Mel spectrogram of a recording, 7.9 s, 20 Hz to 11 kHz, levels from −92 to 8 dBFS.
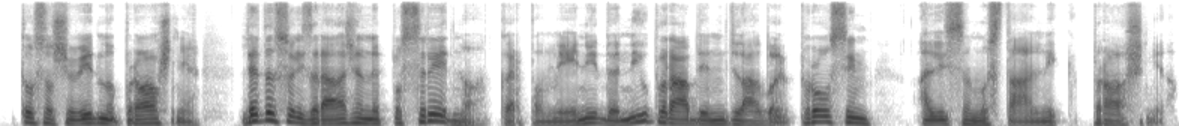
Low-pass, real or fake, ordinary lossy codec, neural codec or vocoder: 9.9 kHz; fake; none; codec, 32 kHz, 1.9 kbps, SNAC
